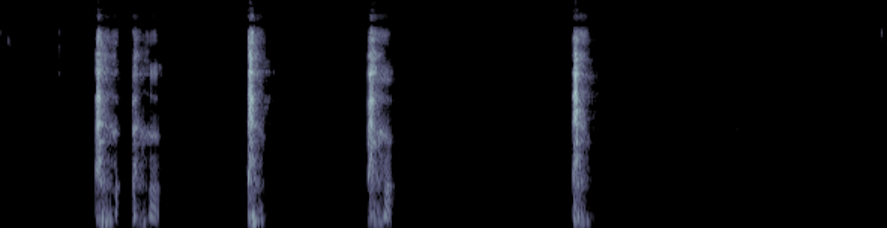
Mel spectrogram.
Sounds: Cough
